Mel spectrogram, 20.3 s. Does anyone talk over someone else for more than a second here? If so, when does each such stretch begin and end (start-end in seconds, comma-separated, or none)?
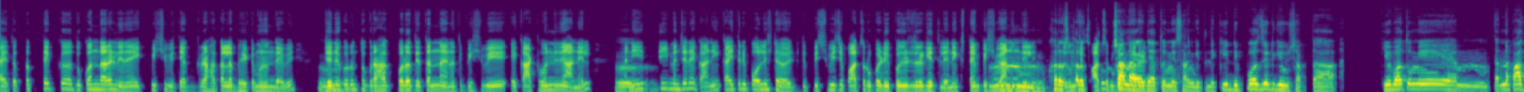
13.2-15.3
